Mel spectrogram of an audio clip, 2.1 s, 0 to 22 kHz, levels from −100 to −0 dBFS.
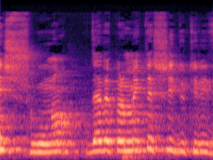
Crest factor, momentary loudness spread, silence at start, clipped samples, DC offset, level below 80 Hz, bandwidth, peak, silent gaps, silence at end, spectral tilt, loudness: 16 dB; 6 LU; 0 s; under 0.1%; under 0.1%; -54 dBFS; 16.5 kHz; 0 dBFS; none; 0 s; -4.5 dB/octave; -18 LUFS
